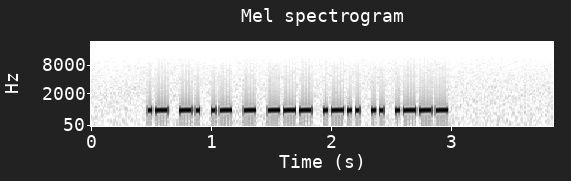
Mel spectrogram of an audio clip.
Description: Morse code (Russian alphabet), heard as a keyed tone, machine-sent, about 36 wpm, 700 Hz. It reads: АНАТОЛИЙ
